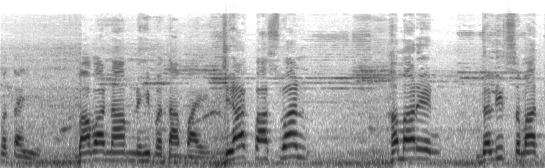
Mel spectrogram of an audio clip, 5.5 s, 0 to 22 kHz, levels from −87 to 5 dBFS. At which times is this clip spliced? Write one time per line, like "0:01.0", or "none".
0:02.1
